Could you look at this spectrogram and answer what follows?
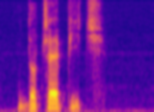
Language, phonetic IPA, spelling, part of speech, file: Polish, [dɔˈt͡ʃɛpʲit͡ɕ], doczepić, verb, Pl-doczepić.ogg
